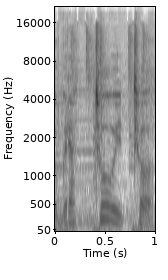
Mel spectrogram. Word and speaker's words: gratuito: O U e o I fazem parte da mesma sílaba. É, né? É, não há acento. Se houvesse acento, seria como a Fernanda falou. Circuito. Mas como não há o acento, as duas letras estão na mesma sílaba. Então é uito.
